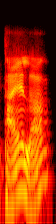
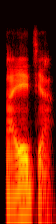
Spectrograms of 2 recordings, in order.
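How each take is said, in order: First: The double L sounds like an L. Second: The double L sounds like a J. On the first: The speaker calls it wrong. "they're going to charge you twenty percent more" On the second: The speaker calls it right. "The double L in Spanish is like a J"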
